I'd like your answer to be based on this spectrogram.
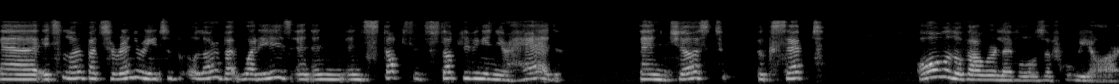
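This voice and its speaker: The pace is moderate. Pitch variation is ordinary. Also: woman, high pitch for a woman. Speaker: presenter at a theosophy lodge talk series. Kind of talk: Q&A discussion. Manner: halting.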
